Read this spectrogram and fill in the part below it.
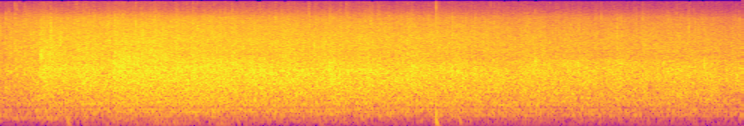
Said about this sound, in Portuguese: Vamos aplaudir nosso Papa.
